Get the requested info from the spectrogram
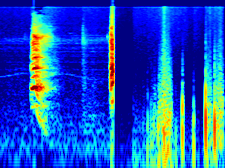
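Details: Pet Cairn terrier indoors giving one loud, rough bark, then a short sharp yap a second later, followed by soft snuffling and light clicking noises.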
